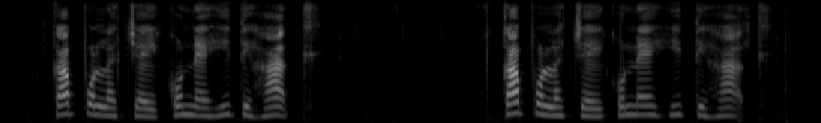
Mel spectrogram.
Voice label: kAapolAktia iikOneew Itik Aatl, Oapan minimal pairs female; Oapan minimal pairs 1998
